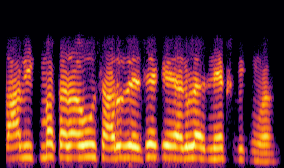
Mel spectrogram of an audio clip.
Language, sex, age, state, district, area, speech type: Gujarati, male, 18-30, Gujarat, Aravalli, urban, conversation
